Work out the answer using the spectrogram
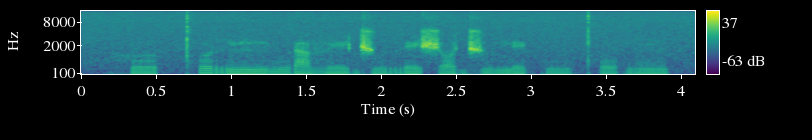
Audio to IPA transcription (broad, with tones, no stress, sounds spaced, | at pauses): h ʊ˦ | kʰ ʊ˦ r ĩ˨ ɲ uː˨ ɾ a˨ β eː˨ d͡ʒ u˨ r e˦ ʃ ɔ˦ d͡ʒ u˨ n e˦ k uː˨ kʰ o˦ ɡʷ ũ˦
